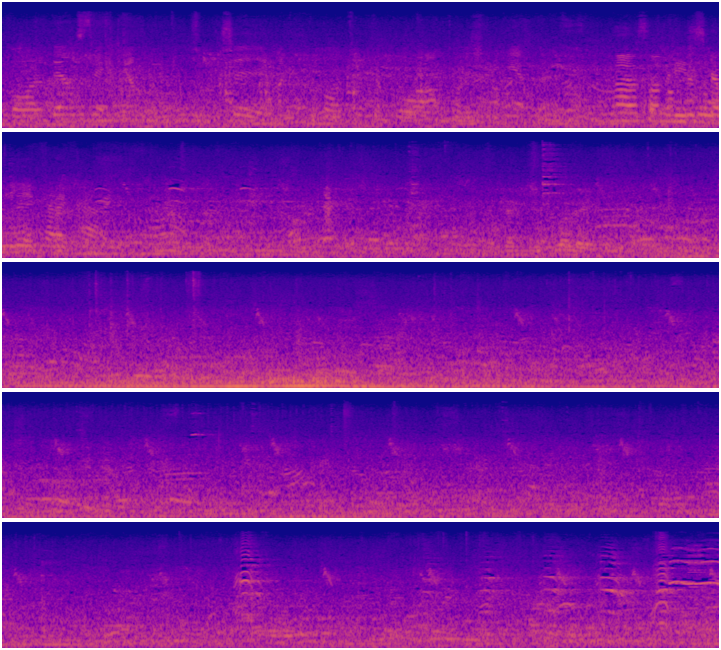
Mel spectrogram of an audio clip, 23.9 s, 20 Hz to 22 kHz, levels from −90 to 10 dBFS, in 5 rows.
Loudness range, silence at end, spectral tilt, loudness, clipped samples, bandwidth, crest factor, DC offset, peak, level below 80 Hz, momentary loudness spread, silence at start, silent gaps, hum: 6 LU; 0 s; -5.5 dB/octave; -36 LUFS; under 0.1%; 16.5 kHz; 20 dB; under 0.1%; -16 dBFS; -48 dBFS; 7 LU; 0 s; none; none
